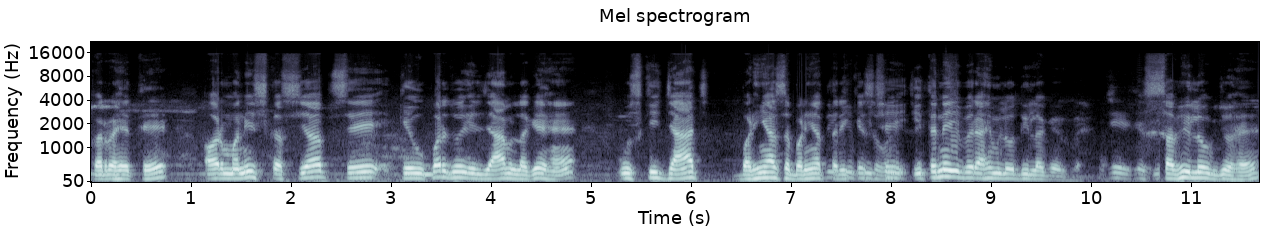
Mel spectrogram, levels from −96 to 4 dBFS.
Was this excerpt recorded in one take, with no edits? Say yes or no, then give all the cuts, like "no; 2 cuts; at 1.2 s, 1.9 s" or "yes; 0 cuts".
no; 2 cuts; at 7.8 s, 10.6 s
